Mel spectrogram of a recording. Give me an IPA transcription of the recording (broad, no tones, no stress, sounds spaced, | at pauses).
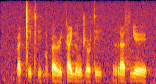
p æ ǀ i tʼ i ɡ o p æ ɭ i k æ ʎ o n d͡ʒ ɒ ɭ t i | r æ s ʎ e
